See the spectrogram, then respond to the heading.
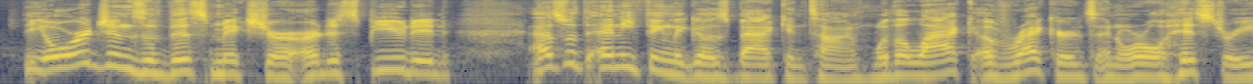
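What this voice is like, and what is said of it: Southern American accent. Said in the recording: “I'm going to stick with my Southern accent”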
